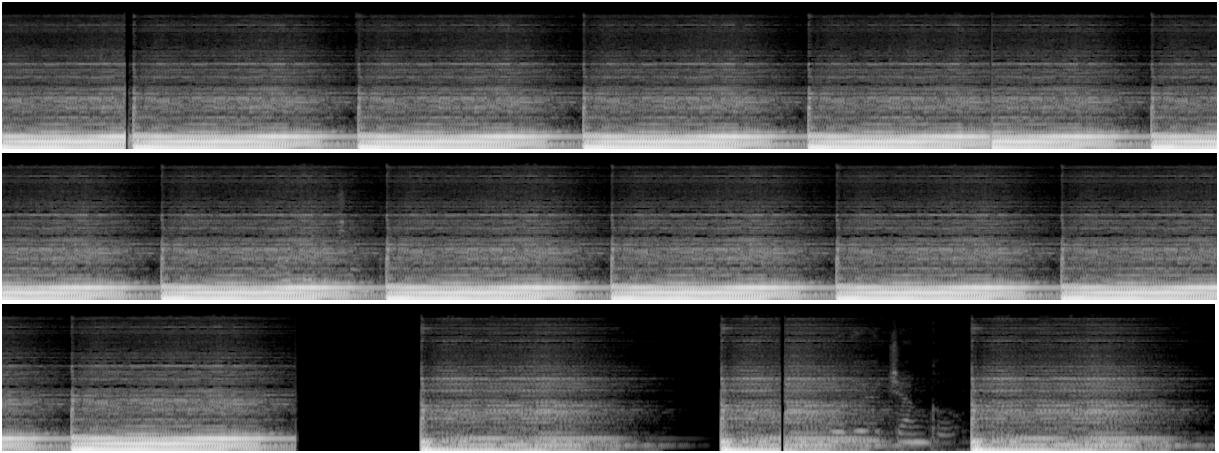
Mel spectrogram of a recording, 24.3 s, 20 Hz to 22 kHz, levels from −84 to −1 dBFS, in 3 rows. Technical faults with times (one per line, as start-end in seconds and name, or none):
0.82-0.85 CD skip
6.59 CD skip
21.39-21.42 CD skip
